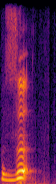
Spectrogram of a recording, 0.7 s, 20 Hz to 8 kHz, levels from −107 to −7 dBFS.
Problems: constant background noise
